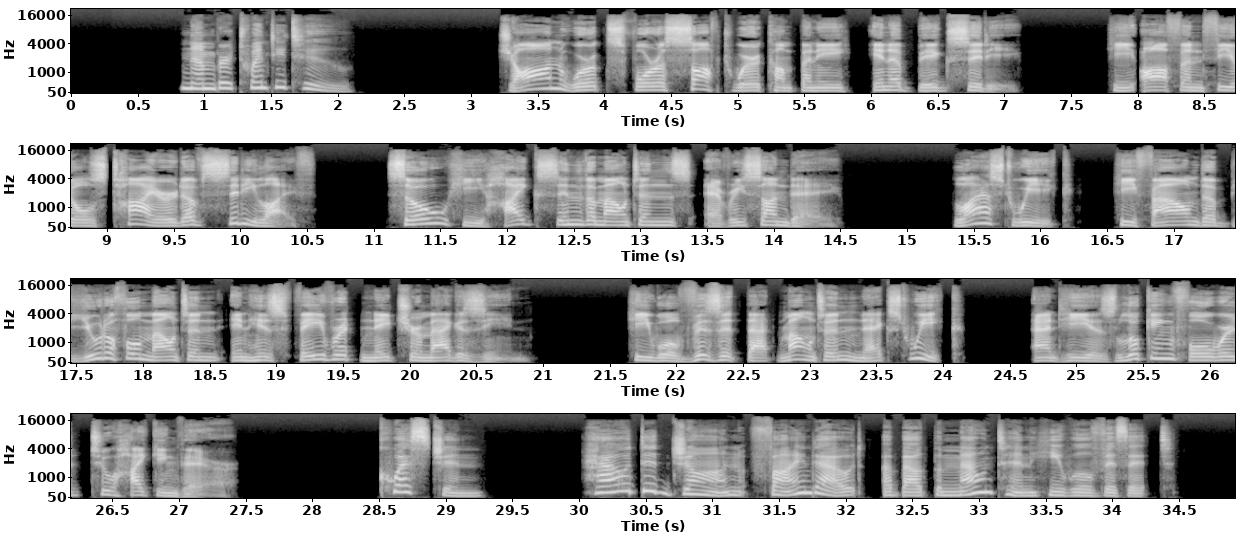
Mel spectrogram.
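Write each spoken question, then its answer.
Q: How did John find out about the mountain he will visit?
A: He saw it in a nature magazine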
